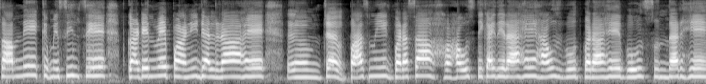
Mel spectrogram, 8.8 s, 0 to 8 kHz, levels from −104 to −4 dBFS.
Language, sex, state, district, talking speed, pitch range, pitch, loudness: Hindi, female, Uttar Pradesh, Varanasi, 175 wpm, 265-290 Hz, 280 Hz, -11 LUFS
